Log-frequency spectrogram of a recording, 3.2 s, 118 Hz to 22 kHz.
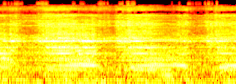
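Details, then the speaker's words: Woodturning lathe hollowing a small Laburnum lidded box with a carbide scraper: harsh high rasping squeal swells and fades as the full 28 mm cutter width bites side and bottom at once; too much cut, tool chatter. "and it only really does it when you're at the side, because what it is, you've got the whole width of the cutter on the side, and the whole width of the cutter hits the bottom, and that's 30 mil. That's, well, 28 mil that's cutting. It's too much, it can't take it."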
